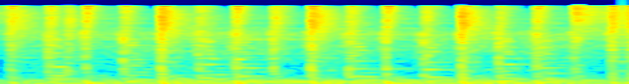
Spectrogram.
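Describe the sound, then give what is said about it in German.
Loud, driving video game final boss theme music with strings layered over steady, pounding percussion hits, dense and energetic throughout with no one talking. “Ich liebe die Streicher hier.”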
